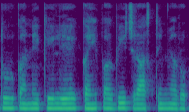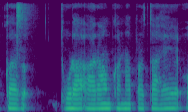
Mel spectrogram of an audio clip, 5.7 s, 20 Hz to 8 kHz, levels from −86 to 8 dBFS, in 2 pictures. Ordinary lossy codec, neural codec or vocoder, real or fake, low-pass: none; codec, 16 kHz, 8 kbps, FreqCodec, smaller model; fake; 7.2 kHz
